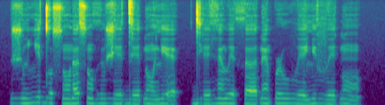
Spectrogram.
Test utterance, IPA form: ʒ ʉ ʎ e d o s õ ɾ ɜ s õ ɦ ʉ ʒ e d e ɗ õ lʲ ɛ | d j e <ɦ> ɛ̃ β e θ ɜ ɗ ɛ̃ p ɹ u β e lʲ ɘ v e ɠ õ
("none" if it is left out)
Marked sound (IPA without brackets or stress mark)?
ɦ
